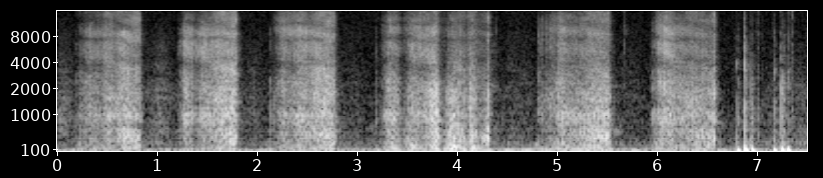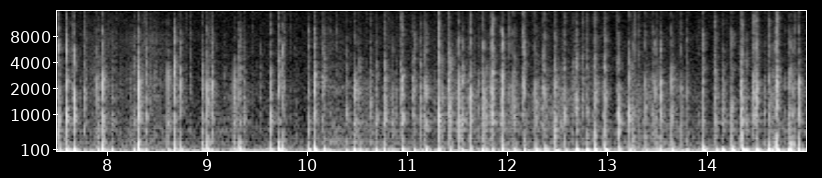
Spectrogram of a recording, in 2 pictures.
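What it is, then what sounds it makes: Hollow foam cylinder tapped and scratched with nails. A short, hollow black foam cylinder is held upright while long nails scratch and tap it. For about the first seven seconds there are long, breathy scraping strokes separated by brief pauses; after that come rapid, dense, dry taps with crisp clicks over a low hollow thump.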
